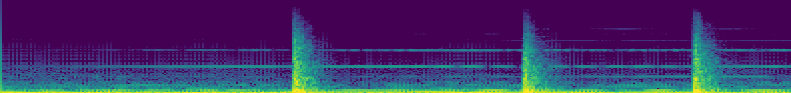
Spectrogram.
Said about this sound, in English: There's three people? You're right. He knocked three times.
